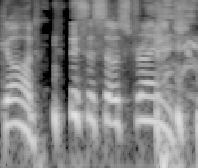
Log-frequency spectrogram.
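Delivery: put-on British accent. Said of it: "I don't know why he sounded British".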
